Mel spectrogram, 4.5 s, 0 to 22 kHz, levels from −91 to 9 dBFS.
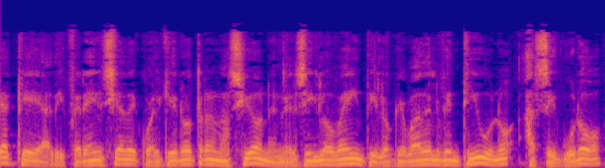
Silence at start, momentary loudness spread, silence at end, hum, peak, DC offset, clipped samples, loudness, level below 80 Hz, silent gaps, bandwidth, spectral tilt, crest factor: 0 s; 3 LU; 0.05 s; none; -2 dBFS; under 0.1%; under 0.1%; -18 LUFS; -36 dBFS; none; 11 kHz; -5 dB/octave; 16 dB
